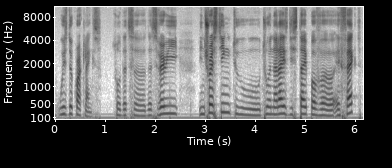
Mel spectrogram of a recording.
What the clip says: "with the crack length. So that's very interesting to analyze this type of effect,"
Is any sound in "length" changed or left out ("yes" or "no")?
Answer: yes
